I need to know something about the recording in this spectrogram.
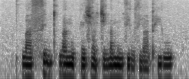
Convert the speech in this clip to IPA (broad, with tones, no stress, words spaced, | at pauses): pʰwa˦ si˥˧ŋt̪ʰwa˦n̪u˨˩ kẽ˧ɕɔ̃˧ t͡ɕi˧n̪a˦n̪ĩ˧ŋsju˨˩ sja˨˩pʰju˦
